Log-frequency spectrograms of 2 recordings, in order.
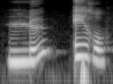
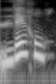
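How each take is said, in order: First: The article's vowel is kept before the word. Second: The article's vowel is dropped before the word. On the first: The speaker calls it right. "le héros le héros" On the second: The speaker calls it wrong. "ما يمكنش ندير apostrophe ما غندير l'héros c'est non"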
